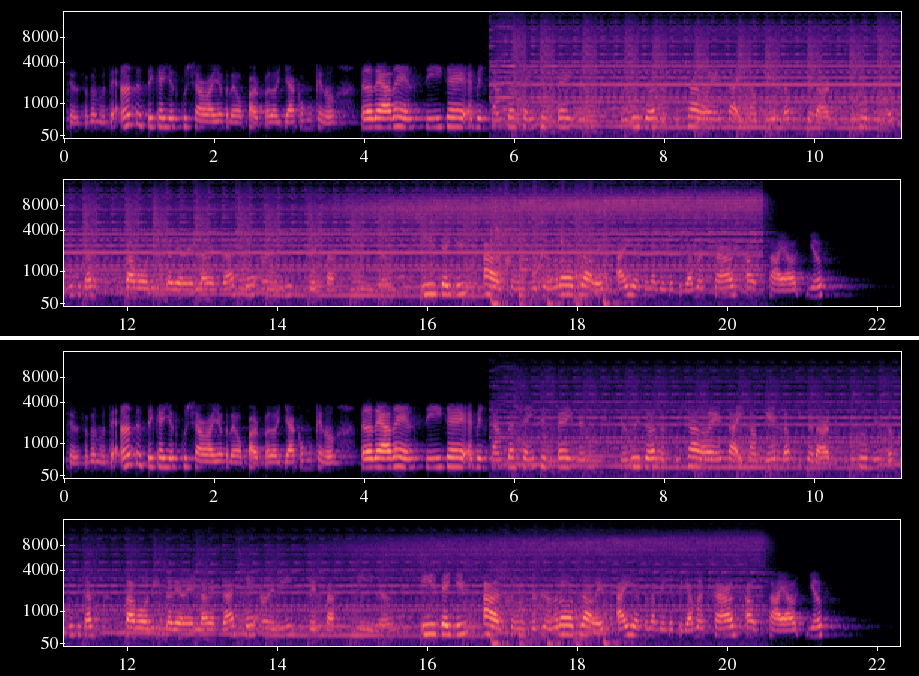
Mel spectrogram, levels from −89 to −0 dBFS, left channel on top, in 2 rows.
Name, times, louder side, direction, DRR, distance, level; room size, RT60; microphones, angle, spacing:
voice 1, 0.0-10.2 10.5-14.8 15.0-15.6 15.9-21.3, right 2 dB, 15° right, 15 dB, 0.4 m, -31 dB
sound 1, 5.7-18.4, left 3 dB, 85° left, 0.7 m, -42 dB
sound 2, 5.7-20.5, left 6 dB, 65° left, 1.8 m, -40 dB
11.5 x 9.5 x 7.1 m, 1.1 s
head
